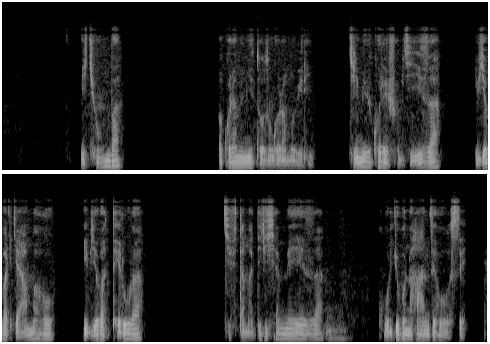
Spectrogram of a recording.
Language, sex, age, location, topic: Kinyarwanda, male, 25-35, Huye, health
